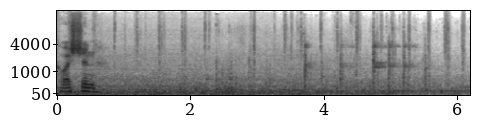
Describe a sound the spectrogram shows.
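Footsteps clang quickly on a metal walkway.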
